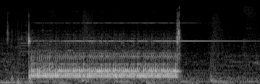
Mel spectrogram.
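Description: A telephone rings on an outgoing call: one steady, buzzing ring of about a second and a half, followed by quiet.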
